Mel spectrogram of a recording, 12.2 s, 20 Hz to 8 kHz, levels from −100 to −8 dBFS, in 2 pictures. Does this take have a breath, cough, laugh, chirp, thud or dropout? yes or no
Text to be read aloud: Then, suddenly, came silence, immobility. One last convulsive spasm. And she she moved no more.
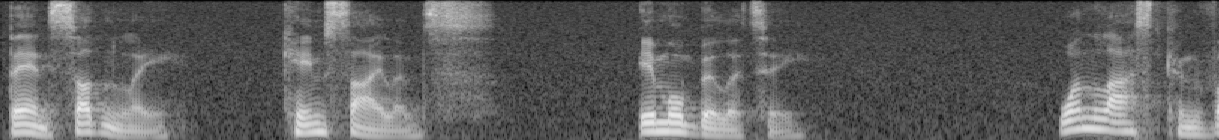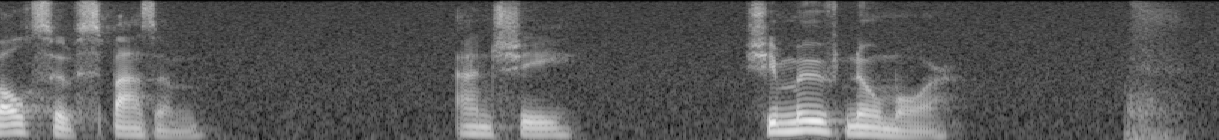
yes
